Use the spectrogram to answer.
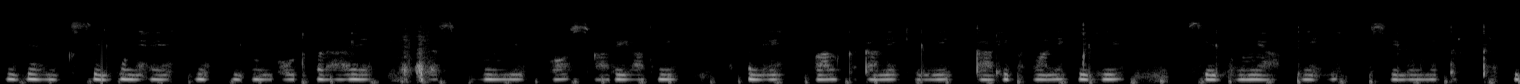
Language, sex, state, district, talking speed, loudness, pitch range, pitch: Hindi, female, Uttar Pradesh, Etah, 130 wpm, -36 LUFS, 220-230 Hz, 225 Hz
